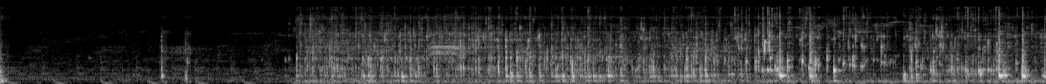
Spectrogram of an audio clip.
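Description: Homemade spray liquid for chili plants with leaf curl is strained and poured into a sprayer bottle: after a quiet few seconds, a steady close splashing and trickling of liquid runs on, with small knocks and drips.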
